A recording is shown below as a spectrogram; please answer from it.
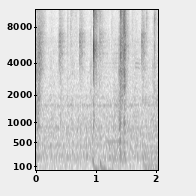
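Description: A few sharp plastic-on-plastic clicks as the Pocket Tripod Pro's legs are snapped off its base by hand, over background music.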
